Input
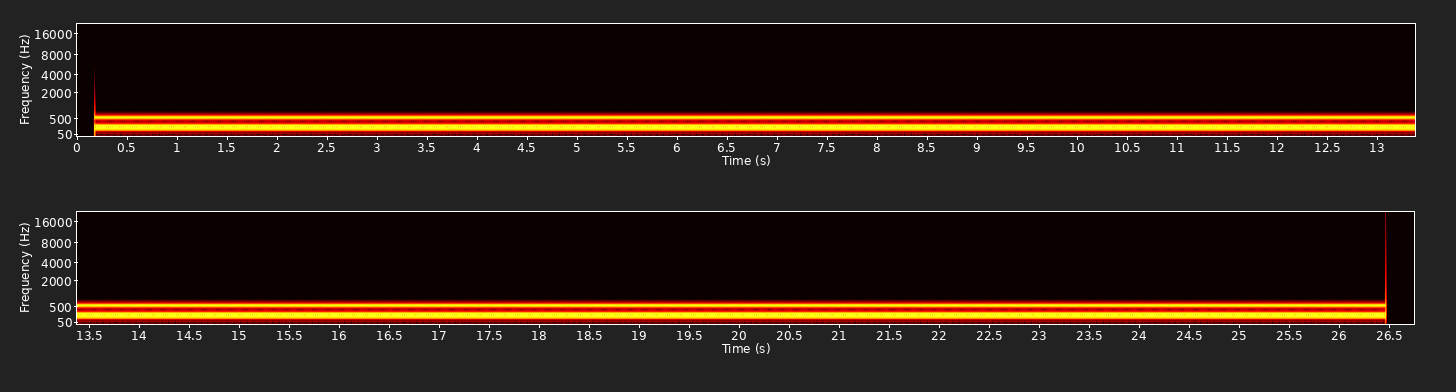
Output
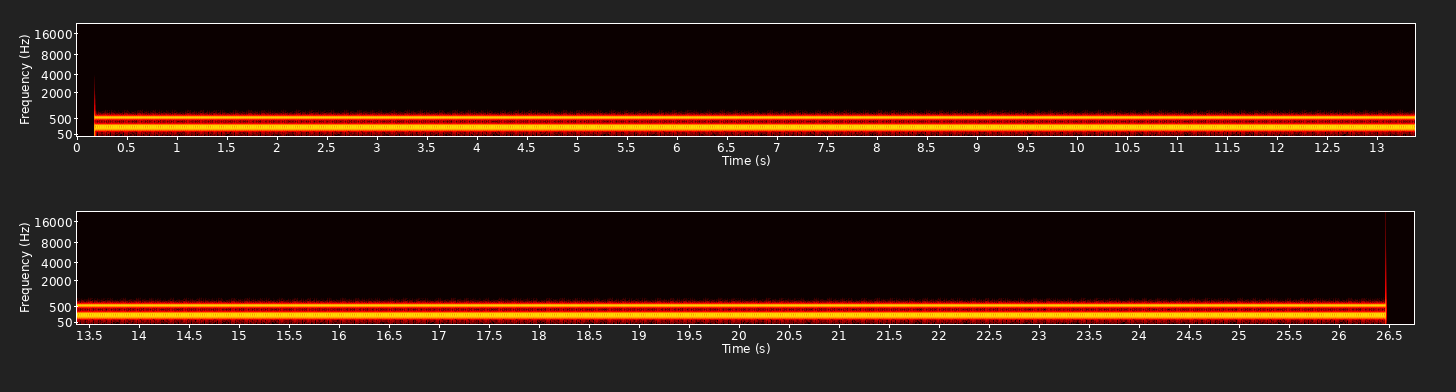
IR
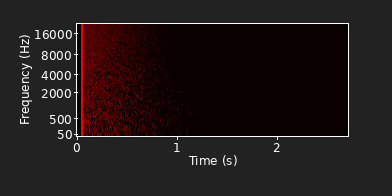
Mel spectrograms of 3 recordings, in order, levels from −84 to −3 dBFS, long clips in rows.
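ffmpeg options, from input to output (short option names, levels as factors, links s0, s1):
-af "alimiter=limit=0.0794:level=0:latency=1:release=52"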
